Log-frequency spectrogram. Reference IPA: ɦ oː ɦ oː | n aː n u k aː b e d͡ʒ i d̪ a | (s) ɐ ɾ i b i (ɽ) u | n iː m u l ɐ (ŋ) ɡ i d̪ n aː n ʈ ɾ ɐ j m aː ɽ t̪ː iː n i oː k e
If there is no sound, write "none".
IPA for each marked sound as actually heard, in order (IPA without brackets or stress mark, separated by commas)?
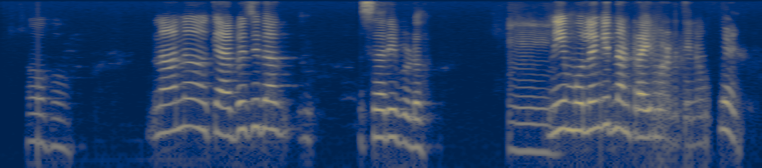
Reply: s, ɽ, ŋ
